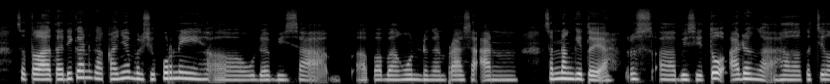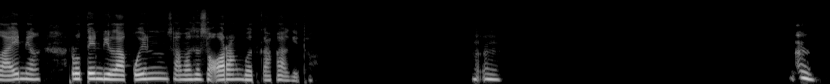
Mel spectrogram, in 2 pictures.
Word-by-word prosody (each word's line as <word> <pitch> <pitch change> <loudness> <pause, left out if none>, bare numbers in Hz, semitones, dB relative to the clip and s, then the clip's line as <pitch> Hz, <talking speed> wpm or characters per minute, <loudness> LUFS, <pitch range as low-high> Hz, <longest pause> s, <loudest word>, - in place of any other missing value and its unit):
setelah 240 -2 +3
tadi 235 +2 +3
kan 315 0 +4
Kakaknya 260 +3 +2
bersyukur 250 +2 +2
nih, 265 -4 +3
eee, 205 -3 -5
udah 210 0 -2
bisa 210 0 -5
ab - - -26 0.2
apa 220 +1 -5
bangun 220 +1 0
dengan 210 -1 -2
perasaan 210 -1 -3 0.3
senang 260 +1 +5
gitu 240 -3 +3
ya. 200 - -1
Terus, 250 -1 -4
eee, 225 -1 -3
habis 220 0 0
itu 245 +7 +5
ada 235 +3 +2
enggak 225 -5 -2
hal-hal 215 -1 -2
kecil 225 0 -2
lain 225 +5 0
yang - - -5 0.3
rutin 255 0 +5
dilakuin 240 +3 +2
sama 225 -1 -2
seseorang 230 0 +1
buat 210 -1 -1
Kakak 205 0 -6
gitu? 185 - -23 1.6
Mhm. 235 -1 -4 2.9
Mhm, 280 -7 0
230 Hz, 130 wpm, -22 LUFS, 215-250 Hz, 2.9 s, senang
